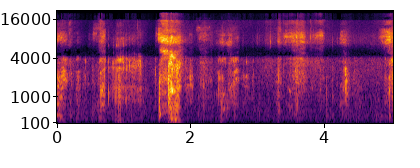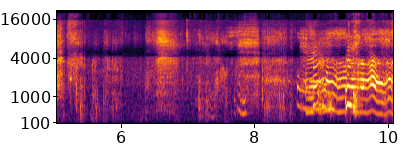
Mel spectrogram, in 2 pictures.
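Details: Two pet pugs, one of them fawn, greet their owner arriving home from work indoors: irregular grunts, snorts and short squeals, ending in a loud wavering, yodel-like whine with warbling pitch.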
